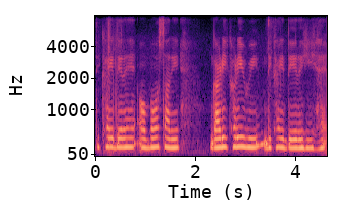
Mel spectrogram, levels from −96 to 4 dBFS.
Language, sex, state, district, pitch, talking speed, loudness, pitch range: Hindi, female, Karnataka, Bangalore, 195 Hz, 180 wpm, -17 LUFS, 185-200 Hz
